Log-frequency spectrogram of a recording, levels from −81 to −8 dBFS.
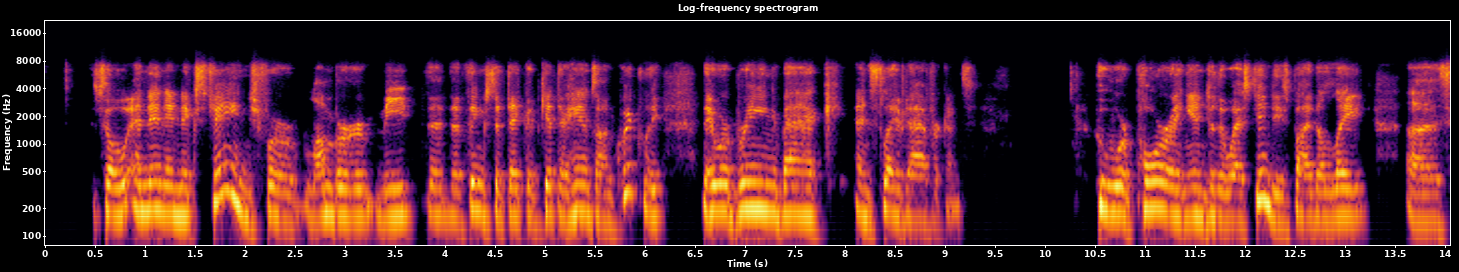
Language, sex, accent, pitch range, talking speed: English, male, American, 150-180 Hz, 155 wpm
